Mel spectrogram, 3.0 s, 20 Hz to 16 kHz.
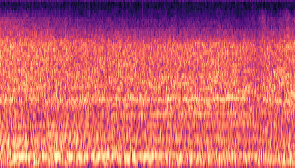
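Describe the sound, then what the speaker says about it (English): A NASCAR race car on the 1993 Watkins Glen road course, engine droning loud and steady as the driver works the throttle with small rises and dips in revs, continuous for the whole stretch with no talk. "As we watch Tommy Kendall playing with the throttle."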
